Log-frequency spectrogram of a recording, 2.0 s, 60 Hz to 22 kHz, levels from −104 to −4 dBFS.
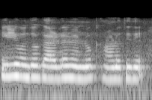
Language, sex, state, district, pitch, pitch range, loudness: Kannada, female, Karnataka, Bidar, 220 Hz, 210-230 Hz, -14 LUFS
